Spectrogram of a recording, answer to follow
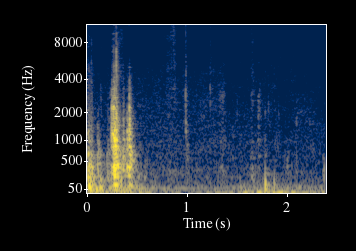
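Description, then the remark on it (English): The wooden door of a small longhouse housing a bookshop is pulled open with a brief scraping thud, followed by a couple of faint clicks and knocks in otherwise quiet surroundings. “And this is where we've got our bookshop. So let's just open the door.”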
